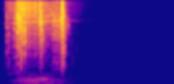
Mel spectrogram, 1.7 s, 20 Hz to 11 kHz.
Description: pgs/Assets/Audio/Sci-Fi Sounds/Weapons/Weapon 16 Reload 1 (Laser).wav at 7452e70b8c5ad2f7daae623e1a952eb18c9caab4
Weapon 16 Reload 1 (Laser).wav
